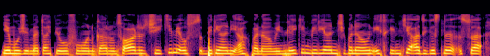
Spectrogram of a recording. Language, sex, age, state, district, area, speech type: Kashmiri, female, 30-45, Jammu and Kashmir, Budgam, rural, spontaneous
